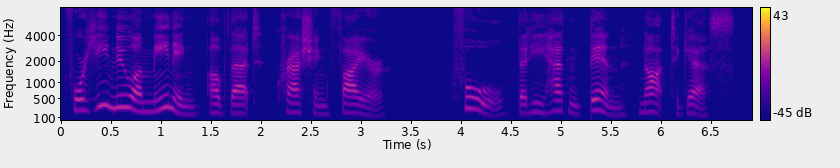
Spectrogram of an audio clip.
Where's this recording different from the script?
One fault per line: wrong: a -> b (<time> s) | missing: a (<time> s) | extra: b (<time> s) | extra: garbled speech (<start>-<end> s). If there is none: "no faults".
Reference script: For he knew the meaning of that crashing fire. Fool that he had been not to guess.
wrong: the -> a (0.7 s)
wrong: had -> hadn't (4.8 s)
